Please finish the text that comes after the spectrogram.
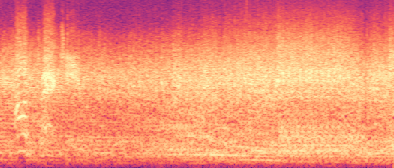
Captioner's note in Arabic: هدير الطائرة; هدير طائرة; إطلاق نار من مدفع رشاش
